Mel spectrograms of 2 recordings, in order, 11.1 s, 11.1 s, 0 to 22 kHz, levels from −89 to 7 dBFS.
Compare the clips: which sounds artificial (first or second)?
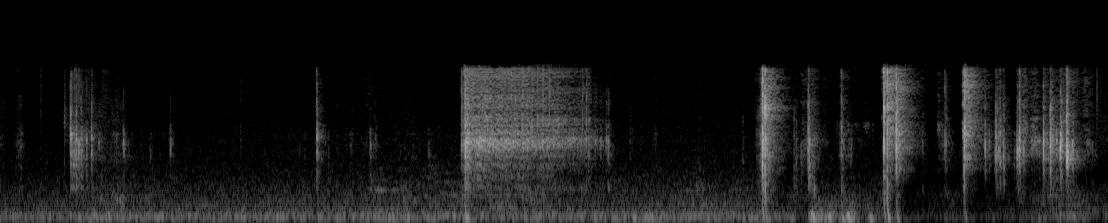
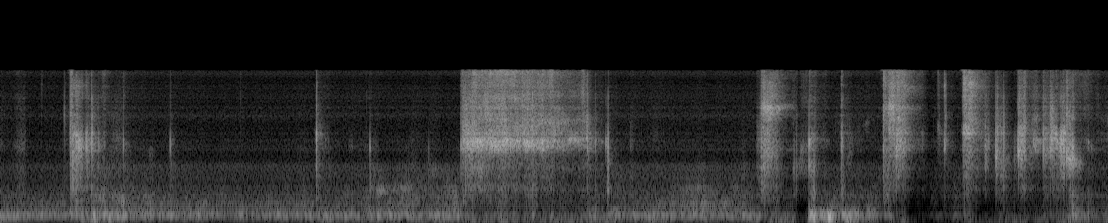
second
